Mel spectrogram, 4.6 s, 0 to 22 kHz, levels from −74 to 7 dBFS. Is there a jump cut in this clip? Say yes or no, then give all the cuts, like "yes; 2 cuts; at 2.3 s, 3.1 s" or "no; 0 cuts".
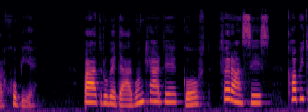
yes; 1 cut; at 3.2 s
